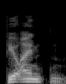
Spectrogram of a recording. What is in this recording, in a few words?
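"einen", German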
